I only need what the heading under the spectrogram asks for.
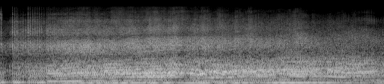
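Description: A loud, roaring drag racing car engine revs steadily at full throttle, its deep harmonic growl shifting in pitch across a few seconds, with no voices.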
